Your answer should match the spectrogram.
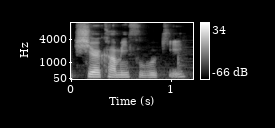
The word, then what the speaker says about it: Shirakami Fubuki: Alright, how do you pronounce her name? Shirakami Fubuki, right?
